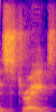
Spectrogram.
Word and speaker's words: straight: Và cái chữ straight luôn. Âm A chứ không âm I.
